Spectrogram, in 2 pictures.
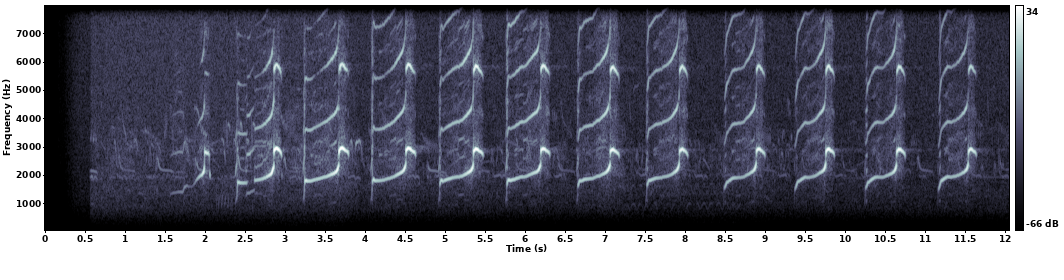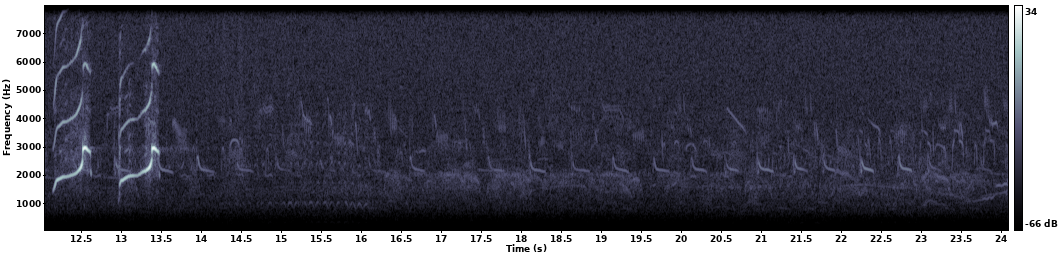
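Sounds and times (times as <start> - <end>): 
curlew whistled calls: 1.6 - 13.5.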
